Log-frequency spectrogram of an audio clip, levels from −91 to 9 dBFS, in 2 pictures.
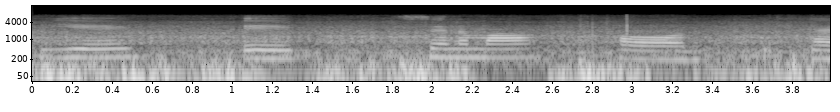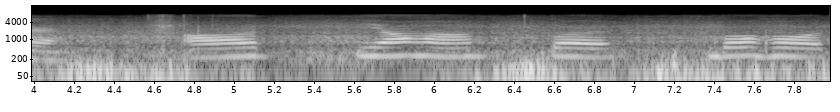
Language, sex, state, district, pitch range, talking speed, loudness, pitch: Hindi, female, Chandigarh, Chandigarh, 210-255 Hz, 70 wpm, -15 LUFS, 235 Hz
